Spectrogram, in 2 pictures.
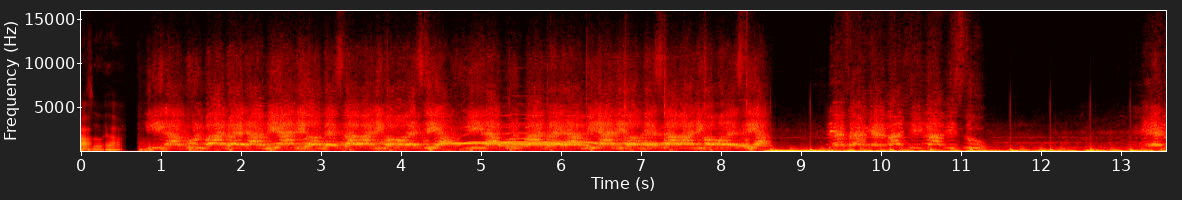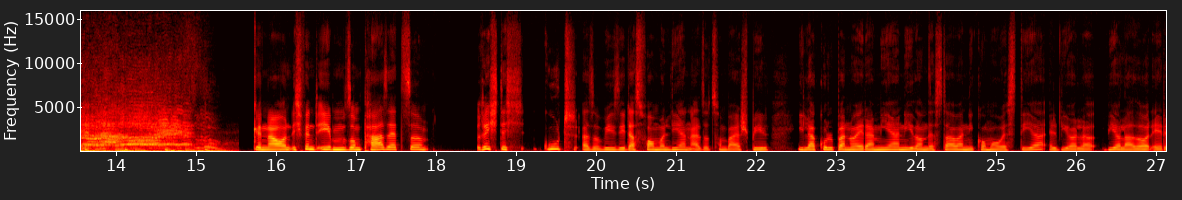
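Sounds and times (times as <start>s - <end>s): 
speech: 0.0s - 3.5s, 15.8s - 27.1s
large crowd chanting in unison at feminist protest performance: 0.7s - 8.6s, 9.3s - 11.6s, 13.2s - 15.5s
deep drumming pulse: 0.7s - 15.4s.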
